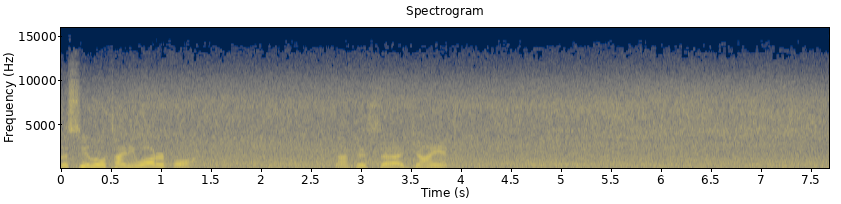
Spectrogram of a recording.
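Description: A waterfall roars steadily, splashing onto rocks.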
